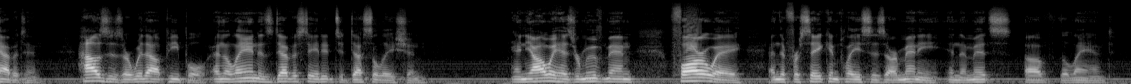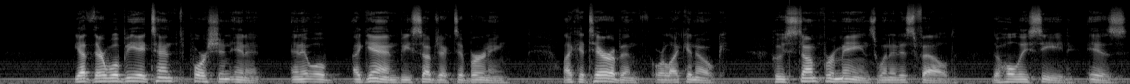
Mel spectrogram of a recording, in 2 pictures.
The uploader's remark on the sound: recorded on Sunday, October 22nd, 2023, at the weekly worship gathering of Cross & Crown Church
